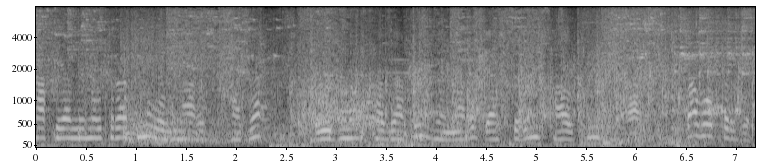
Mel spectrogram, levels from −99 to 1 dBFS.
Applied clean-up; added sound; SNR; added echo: none; Shatter; 0 dB; none.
